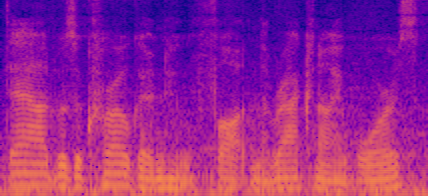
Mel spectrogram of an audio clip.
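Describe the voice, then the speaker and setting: A woman's voice: extremely low pitch, normal speed, background noise. A woman playing a world-weary, foul-mouthed old alien matriarch bartender in a video game, with sardonic, dry delivery. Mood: wry. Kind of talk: video game character acting. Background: loud background music.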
